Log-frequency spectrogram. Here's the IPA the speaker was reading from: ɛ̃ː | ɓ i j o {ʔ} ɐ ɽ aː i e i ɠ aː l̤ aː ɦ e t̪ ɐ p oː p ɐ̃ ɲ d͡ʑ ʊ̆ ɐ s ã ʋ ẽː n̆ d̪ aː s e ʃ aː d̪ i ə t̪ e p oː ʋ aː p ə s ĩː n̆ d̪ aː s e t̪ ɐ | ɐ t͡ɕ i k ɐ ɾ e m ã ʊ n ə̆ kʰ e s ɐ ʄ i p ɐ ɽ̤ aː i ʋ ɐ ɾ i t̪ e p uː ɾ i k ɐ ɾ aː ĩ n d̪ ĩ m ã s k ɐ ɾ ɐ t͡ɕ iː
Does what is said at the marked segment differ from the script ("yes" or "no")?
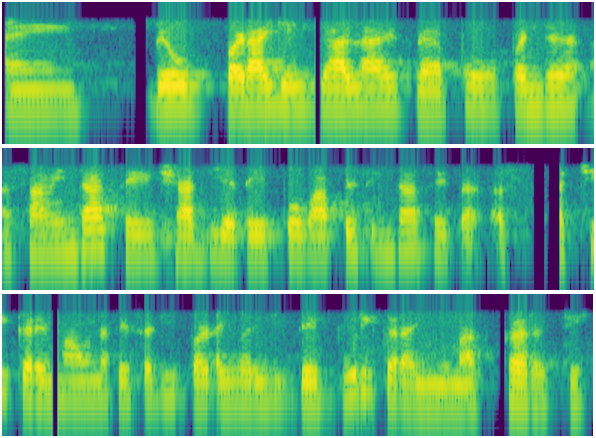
yes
